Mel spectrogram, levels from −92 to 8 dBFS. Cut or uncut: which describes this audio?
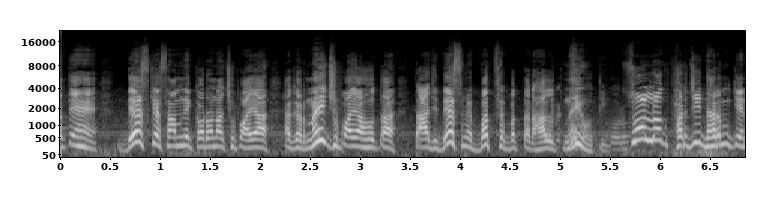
cut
